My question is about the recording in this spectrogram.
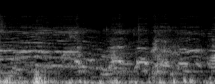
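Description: A rooster crowing among people's voices, with low rumbling on the microphone.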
